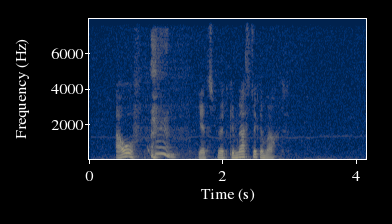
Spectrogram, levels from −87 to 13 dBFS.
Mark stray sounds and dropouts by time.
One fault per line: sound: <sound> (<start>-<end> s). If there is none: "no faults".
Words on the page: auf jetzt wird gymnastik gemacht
sound: throat clearing (0.9-1.4 s)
